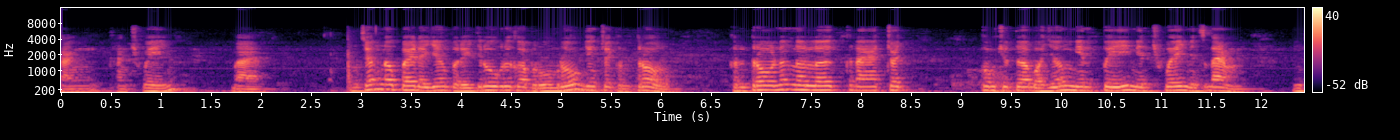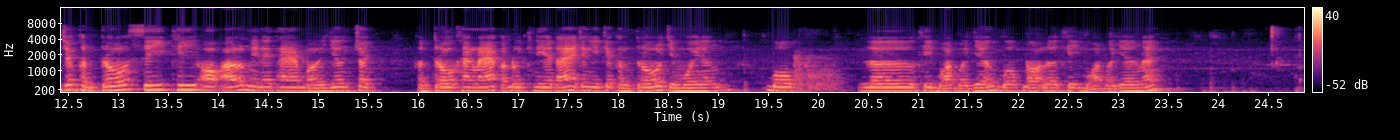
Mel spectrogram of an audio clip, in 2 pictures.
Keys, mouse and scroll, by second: 3.6-9.4 drag, 15.0-19.2 drag, 19.1 ctrl+=, 20.8 -, 21.6 ctrl+=, 22.0 ctrl+-, 22.2 ctrl+=, 22.5 ctrl+-, 22.7 ctrl+=, 23.6 ctrl+-.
